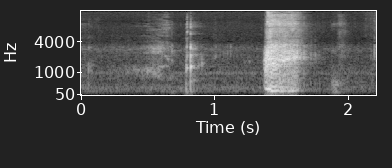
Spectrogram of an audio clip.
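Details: A faint short huff, then a single loud, harsh, explosive cough burst from a small animal, with quiet room noise.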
